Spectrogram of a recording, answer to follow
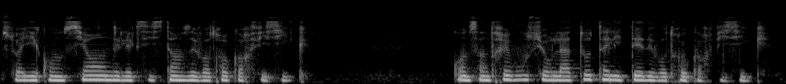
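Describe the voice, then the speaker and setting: In a mid-range voice with flat delivery and a dark tone, a female yoga teacher leads a guided meditation. She gives calm, measured instructions separated by long pauses, heard on a slightly muffled recording.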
